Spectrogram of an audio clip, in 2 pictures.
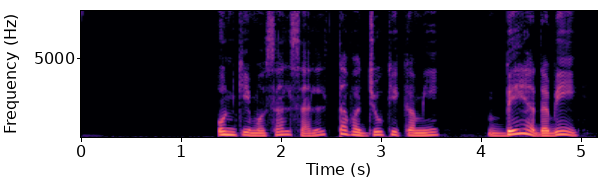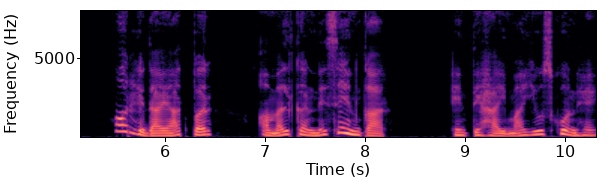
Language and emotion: Urdu, sad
